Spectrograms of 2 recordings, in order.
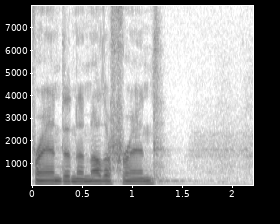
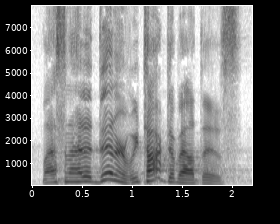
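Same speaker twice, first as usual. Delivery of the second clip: louder, exasperated complaint at friends; frustrated; 4 semitones higher, 7 dB louder than usual. Retold or imitated. Hunter complaining about friends who left, exasperated and louder. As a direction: vent it, louder, hurt and annoyed. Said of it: "at first I'm frustrated".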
